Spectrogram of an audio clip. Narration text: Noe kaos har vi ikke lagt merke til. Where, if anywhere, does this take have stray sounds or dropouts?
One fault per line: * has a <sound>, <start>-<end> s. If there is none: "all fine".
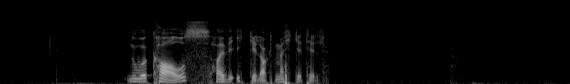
all fine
